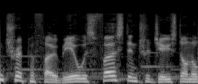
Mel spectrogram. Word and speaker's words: Trypophobia: Trypophobia pronounced Trypophobia is an irrational aversion or repulsion to the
